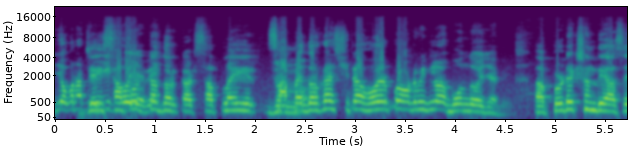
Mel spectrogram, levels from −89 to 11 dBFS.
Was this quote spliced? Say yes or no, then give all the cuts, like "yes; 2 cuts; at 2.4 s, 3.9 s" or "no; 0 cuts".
yes; 1 cut; at 4.6 s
